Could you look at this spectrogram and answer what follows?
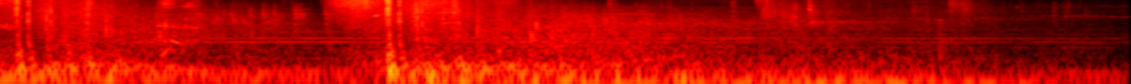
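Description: A Confringo blasting spell goes off in Hogwarts Legacy as a loud booming explosion with a sharp burst near the two-second mark, then rumbling crackles and smaller blasts that fade into a low echoing tail.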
